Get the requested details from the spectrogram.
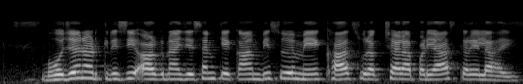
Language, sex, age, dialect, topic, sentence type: Magahi, female, 18-24, Western, agriculture, statement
